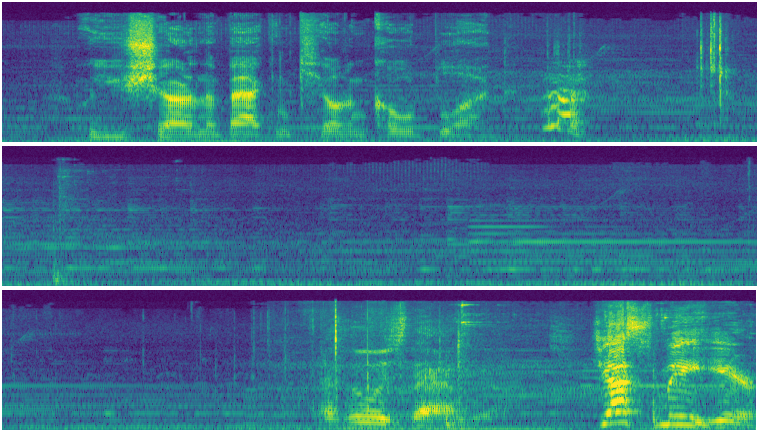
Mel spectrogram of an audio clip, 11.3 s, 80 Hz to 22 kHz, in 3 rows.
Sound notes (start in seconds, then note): 2.6 muffled cry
